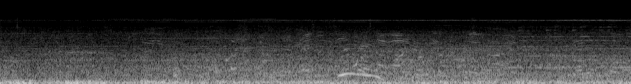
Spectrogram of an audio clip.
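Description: Gerstlauer family roller coaster train rolling along its steel track, a steady low rumble.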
